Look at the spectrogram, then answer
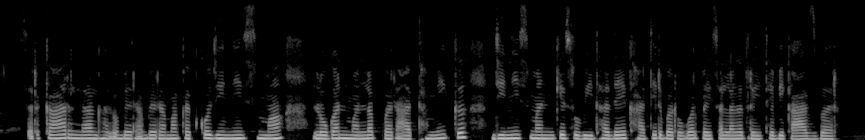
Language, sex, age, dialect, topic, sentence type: Chhattisgarhi, female, 18-24, Western/Budati/Khatahi, banking, statement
